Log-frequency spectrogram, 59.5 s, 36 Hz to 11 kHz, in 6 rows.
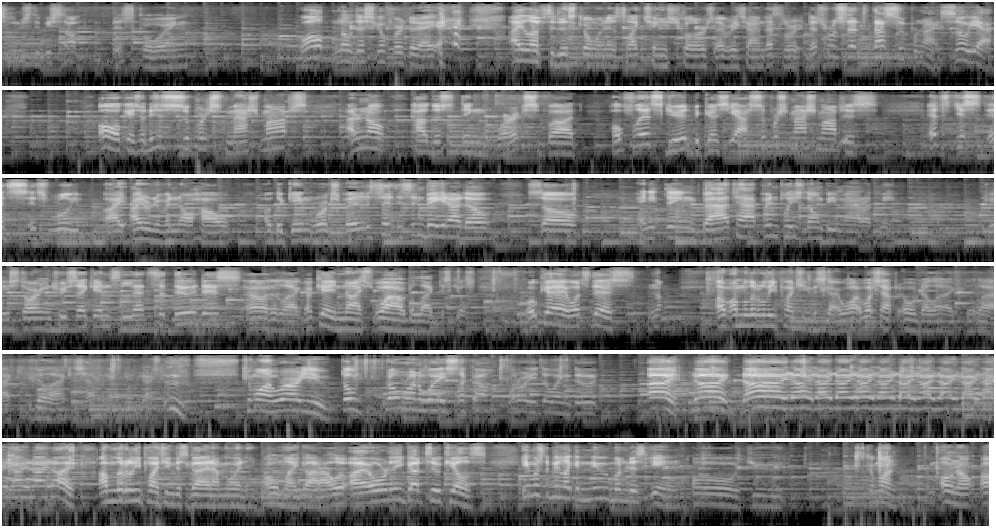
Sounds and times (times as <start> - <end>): Speech: 0.0 - 1.9, 3.0 - 10.0, 10.9 - 25.6, 26.2 - 28.8, 29.7 - 45.6, 46.2 - 57.4, 58.3 - 59.4
Music: 0.0 - 59.4.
